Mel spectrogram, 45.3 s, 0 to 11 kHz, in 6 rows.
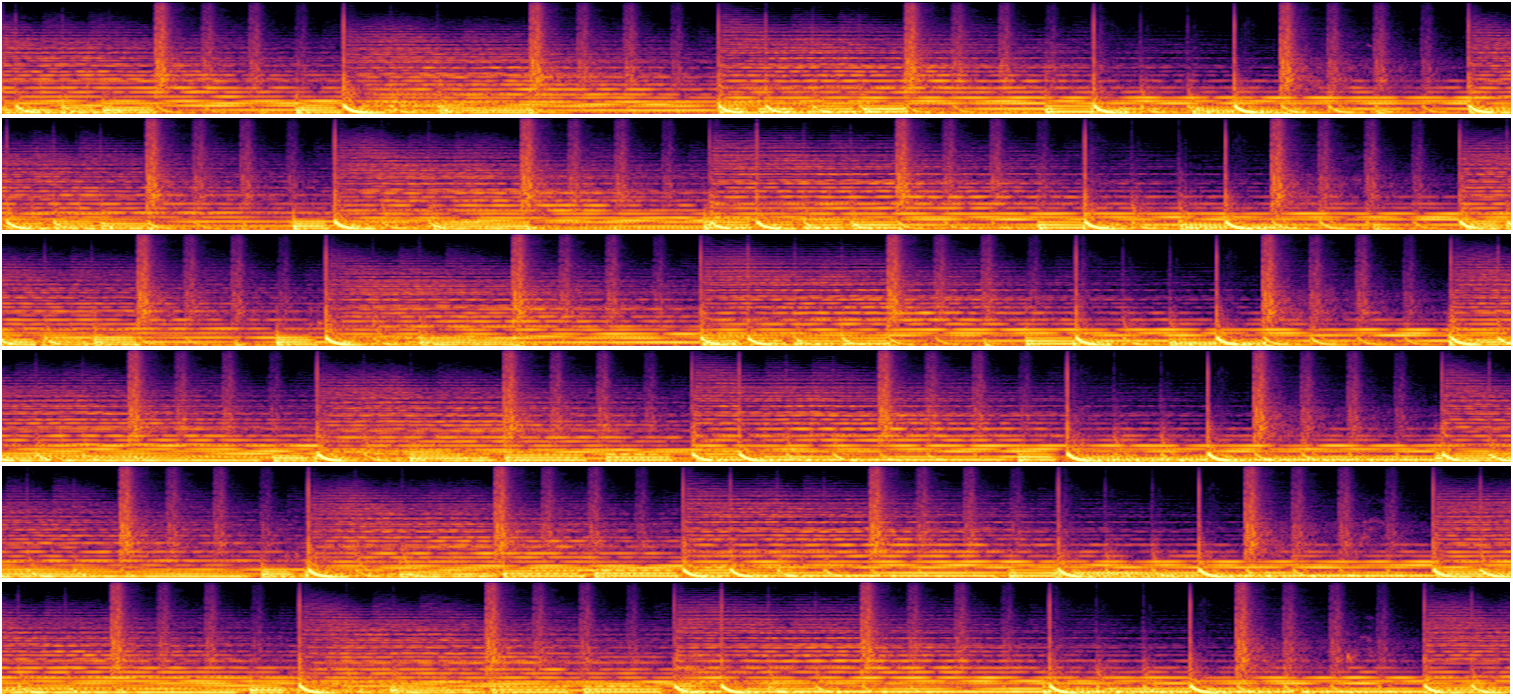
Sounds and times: Music: 0.0s - 45.2s.

